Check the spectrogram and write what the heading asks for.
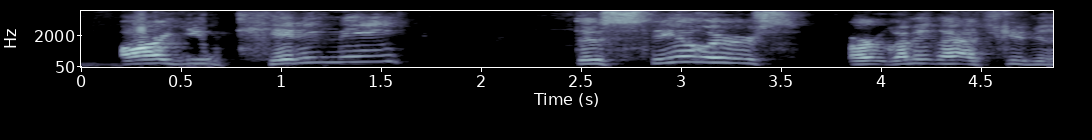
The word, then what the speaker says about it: Steelers: you kidding me the Steelers or let me excuse me they say correctly the stellers because that's how they pronounce it in that portion of Pennsylvania the stellars will get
